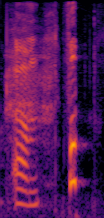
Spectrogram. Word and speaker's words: Phuc: Phup. Phup, because it's spelled like it looks like the F word. – Oh, P-H-U-C. Phup. – Yeah. But like, you pronounce it like Phup.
